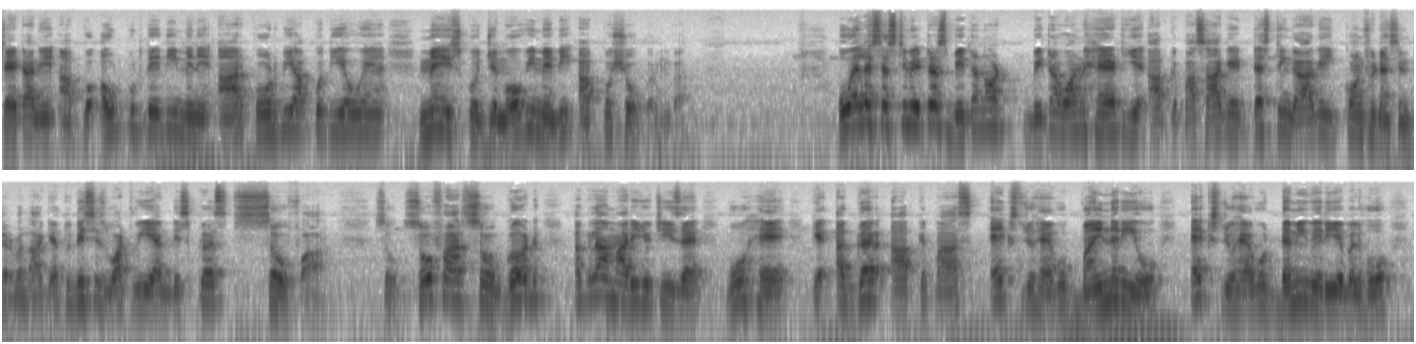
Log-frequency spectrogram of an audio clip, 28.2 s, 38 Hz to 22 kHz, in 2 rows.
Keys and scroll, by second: 6.3 Right, 19.9 Right.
